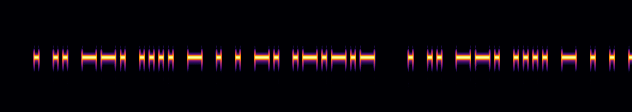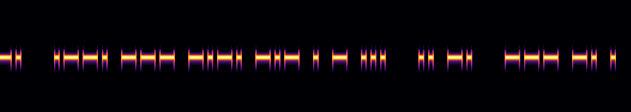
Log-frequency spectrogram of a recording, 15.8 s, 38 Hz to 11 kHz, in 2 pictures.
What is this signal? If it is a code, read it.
Morse code, heard as a keyed tone, about 20 wpm, 600 Hz. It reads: EIGHTEEN. EIGHTEEN POCKETS IN ONE
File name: cw-books / winnie-the-pooh / winnie-20wpm-page-0060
